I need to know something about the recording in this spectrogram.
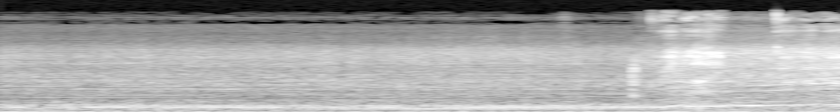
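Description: A race car engine idles with a low, steady rumble.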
